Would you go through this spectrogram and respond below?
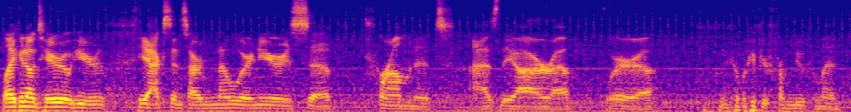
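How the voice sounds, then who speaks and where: A man's voice: sits low, measured pace. A Canadian man with a Canadian English accent giving casual, rambling commentary while playing a game, full of filler sounds and small chuckles. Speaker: let's play host. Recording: steady loud game engine noise underneath. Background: farm vehicle engine sounds from the game.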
